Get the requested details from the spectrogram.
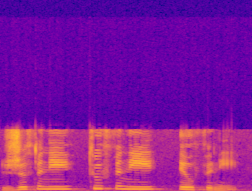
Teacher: So fin-i with a T at the end. Now all of these, the final consonant is silent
